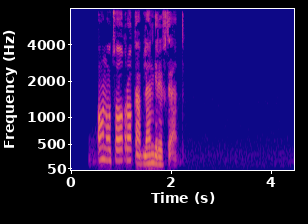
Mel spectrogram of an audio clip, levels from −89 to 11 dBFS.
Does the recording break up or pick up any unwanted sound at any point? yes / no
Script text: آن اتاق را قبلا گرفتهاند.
no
